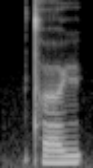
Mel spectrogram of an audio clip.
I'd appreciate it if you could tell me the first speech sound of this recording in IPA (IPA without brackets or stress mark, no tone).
t̪ʰ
